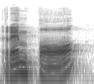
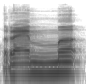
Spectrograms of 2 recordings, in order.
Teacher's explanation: Notice, first and foremost, OU, pronounced as actually long O, Po, and also the N before the Po, because Po has the P consonant, so a bilabial consonant, N becomes actually the bilabial nasal M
